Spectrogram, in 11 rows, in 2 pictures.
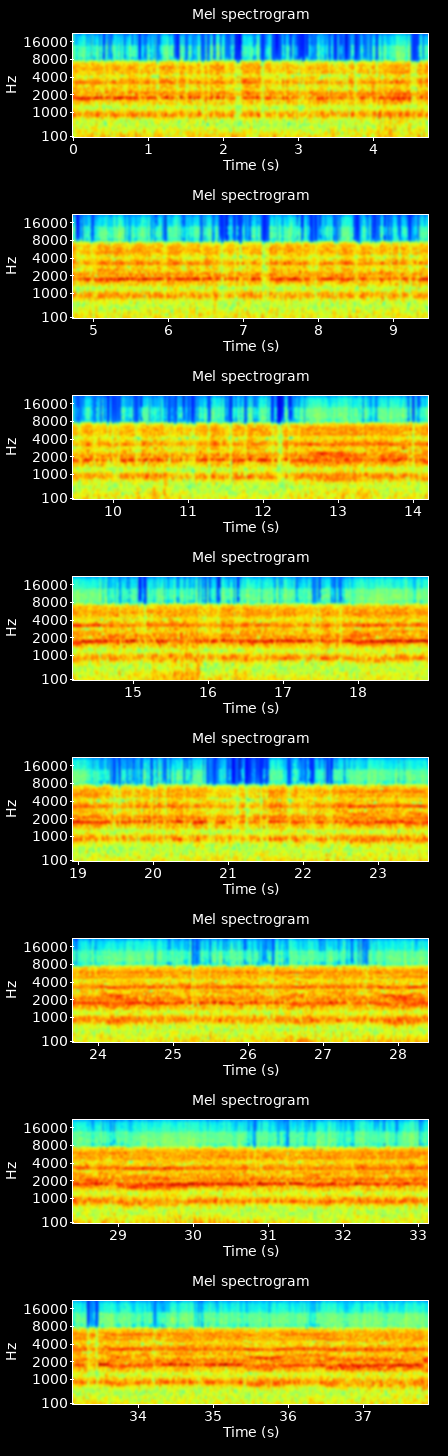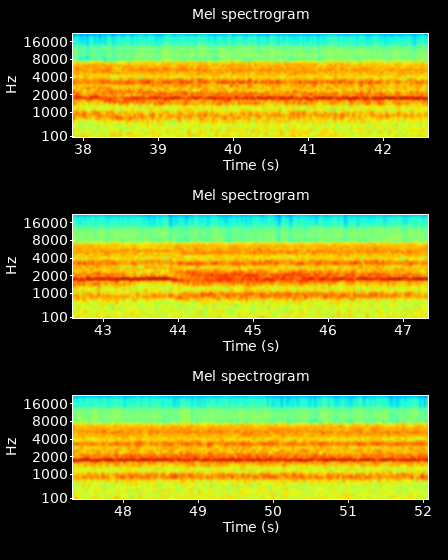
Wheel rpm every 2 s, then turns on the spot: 230, 240, 230, 230, 230, 230, 230, 230, 230, 230, 230, 230, 230, 230, 220, 230, 230, 230, 220, 220, 210, 210, 220, 230, 230, 230.
none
